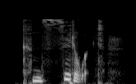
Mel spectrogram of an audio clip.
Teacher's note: considerate has stress on sid, not on the first syllable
